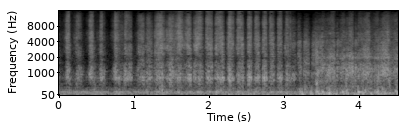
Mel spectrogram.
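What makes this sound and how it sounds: A wool dauber rubs dye over the vamp straps and near the sole of an empty brown Josef Seibel leather sandal while an old shoe is being refurbished. It makes steady, rhythmic soft brushing strokes with a bright, papery hiss. The strokes grow slightly louder and denser toward the end, over a faint low hum.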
